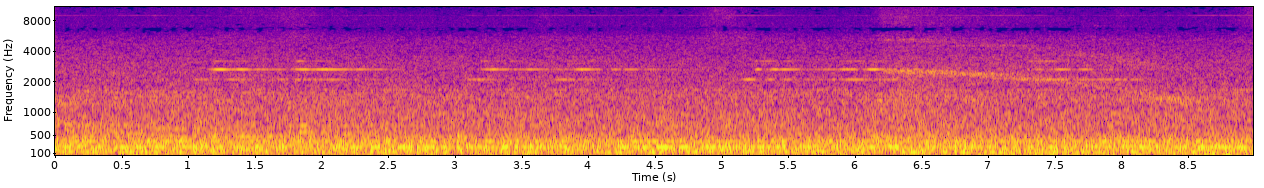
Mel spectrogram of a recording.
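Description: Steady drone of a standing N700 series shinkansen and the station around it, a continuous whooshing hum with no change in level. Faint short high tones come about every two seconds, and a faint falling whine runs through the second half.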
